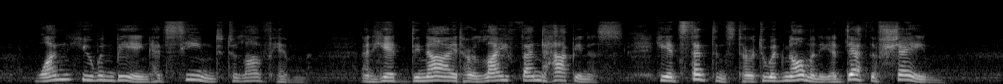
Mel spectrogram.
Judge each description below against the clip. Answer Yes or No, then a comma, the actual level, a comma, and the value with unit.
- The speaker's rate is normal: Yes, average, 155 wpm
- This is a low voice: No, medium, 170 Hz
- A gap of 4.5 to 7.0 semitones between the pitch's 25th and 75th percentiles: Yes, wide, 5.5 semitones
